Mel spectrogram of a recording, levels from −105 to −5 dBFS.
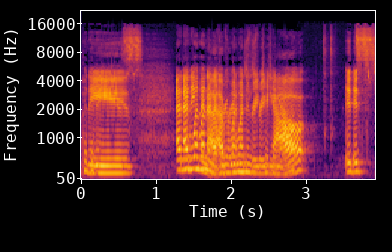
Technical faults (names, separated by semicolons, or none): channel delay (doubling)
